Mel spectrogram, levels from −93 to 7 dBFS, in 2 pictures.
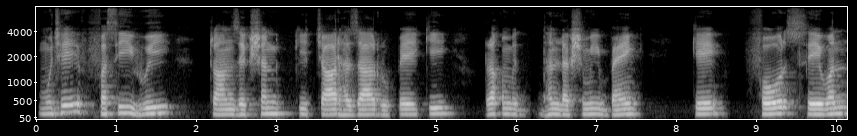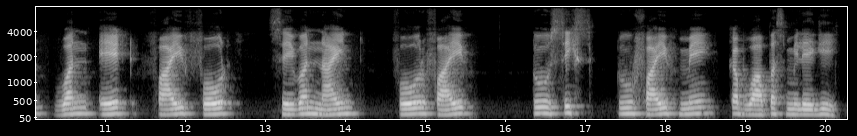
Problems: none marked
